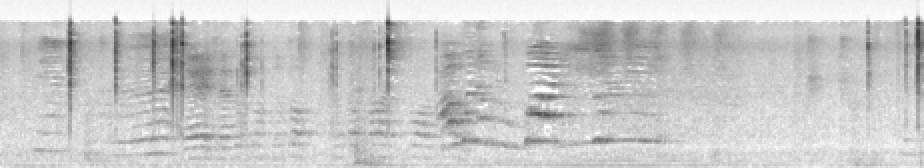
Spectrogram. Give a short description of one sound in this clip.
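A metal ratchet tool clicks sharply in a hand.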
